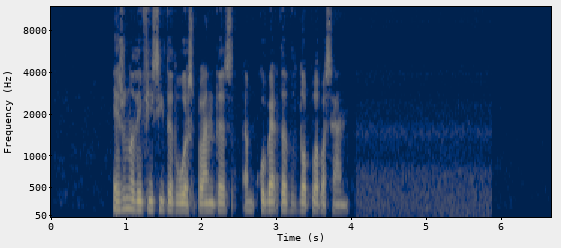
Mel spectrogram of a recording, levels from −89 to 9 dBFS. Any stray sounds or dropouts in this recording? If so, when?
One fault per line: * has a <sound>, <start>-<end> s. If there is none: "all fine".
all fine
